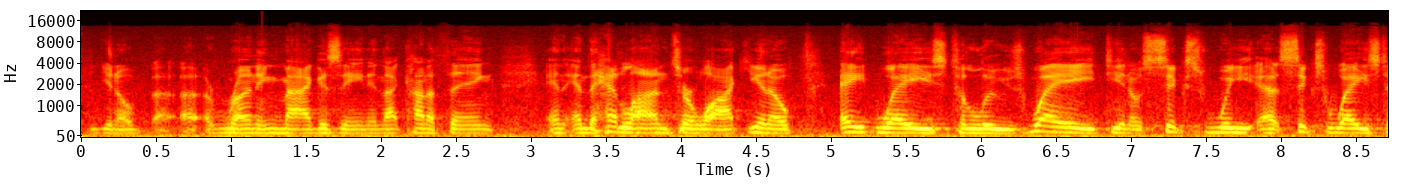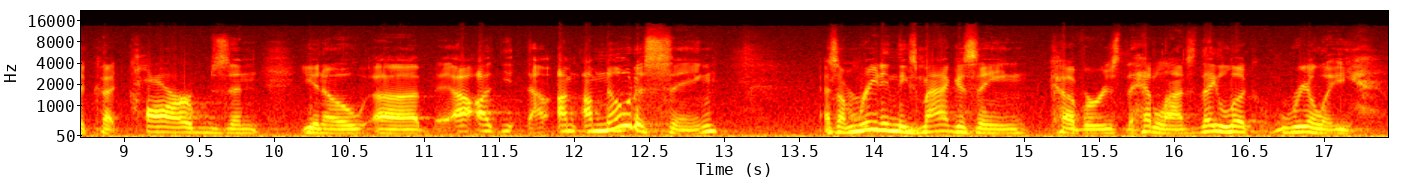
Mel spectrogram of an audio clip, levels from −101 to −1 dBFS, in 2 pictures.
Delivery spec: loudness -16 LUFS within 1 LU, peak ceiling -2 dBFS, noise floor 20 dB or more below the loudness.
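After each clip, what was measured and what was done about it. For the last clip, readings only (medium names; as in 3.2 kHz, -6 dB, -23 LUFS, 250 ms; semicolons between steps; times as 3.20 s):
dropouts 1; longest dropout 1.7 ms; noise floor -37 dBFS; noise floor target -42 dBFS; loudness -22.0 LUFS; peak level -9.0 dBFS; loudness target -16.0 LUFS
-> interpolate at 1.20 s, 1.7 ms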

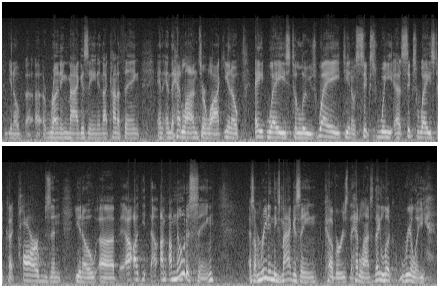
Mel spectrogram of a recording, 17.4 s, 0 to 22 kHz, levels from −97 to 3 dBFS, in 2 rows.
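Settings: dropouts 0; noise floor -37 dBFS; noise floor target -42 dBFS
-> noise print and reduce 6 dB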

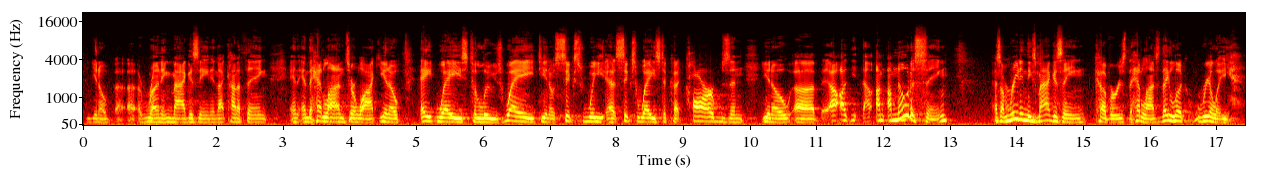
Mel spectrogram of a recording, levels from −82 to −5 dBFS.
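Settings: noise floor -42 dBFS; noise floor target -43 dBFS
-> noise print and reduce 6 dB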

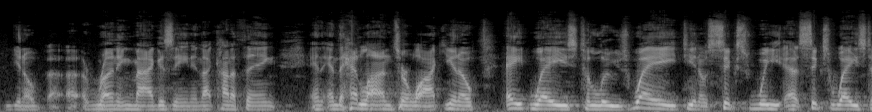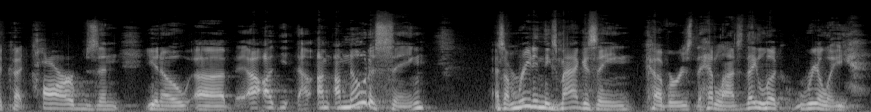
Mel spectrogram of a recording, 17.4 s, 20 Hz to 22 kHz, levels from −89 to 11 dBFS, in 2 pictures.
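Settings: noise floor -46 dBFS; loudness -22.5 LUFS; peak level -9.5 dBFS; loudness target -16.0 LUFS
-> trim +6.5 dB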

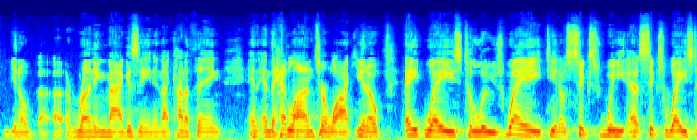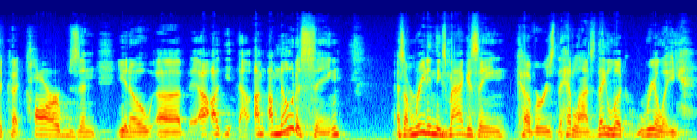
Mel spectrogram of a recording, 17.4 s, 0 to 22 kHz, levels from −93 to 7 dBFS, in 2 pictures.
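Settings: loudness -16.0 LUFS; peak level -3.0 dBFS; noise floor -39 dBFS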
